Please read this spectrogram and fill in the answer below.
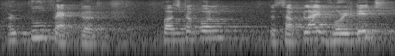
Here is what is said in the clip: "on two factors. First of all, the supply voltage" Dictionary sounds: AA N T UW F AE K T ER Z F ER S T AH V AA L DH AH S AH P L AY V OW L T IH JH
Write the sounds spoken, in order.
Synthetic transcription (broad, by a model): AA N T UW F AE K T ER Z F ER S T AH P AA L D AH S AH P L AY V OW L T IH JH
